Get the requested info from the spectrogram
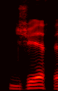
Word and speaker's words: GIF: GIF is actually the GIF. Correct pronunciation.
